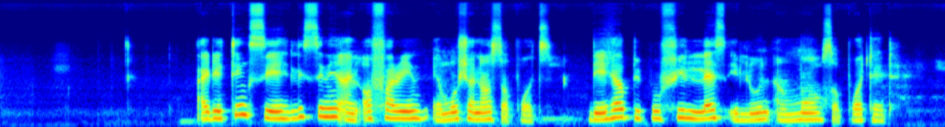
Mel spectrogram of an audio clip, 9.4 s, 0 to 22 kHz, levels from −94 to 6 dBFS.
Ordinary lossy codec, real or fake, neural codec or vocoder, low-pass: none; fake; autoencoder, 48 kHz, 32 numbers a frame, DAC-VAE, trained on Japanese speech; none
